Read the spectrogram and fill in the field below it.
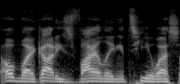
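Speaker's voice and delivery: plain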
